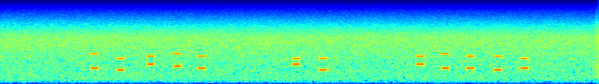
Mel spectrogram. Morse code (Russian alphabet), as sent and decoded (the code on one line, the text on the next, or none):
none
